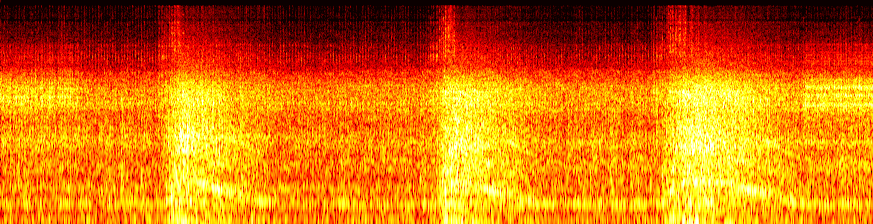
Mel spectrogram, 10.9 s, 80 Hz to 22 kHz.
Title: Rover 25 1.4 - Warm start, Rough Idle, Problem (Fuel pump?) [UPDATE: faulty o2 sensor]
